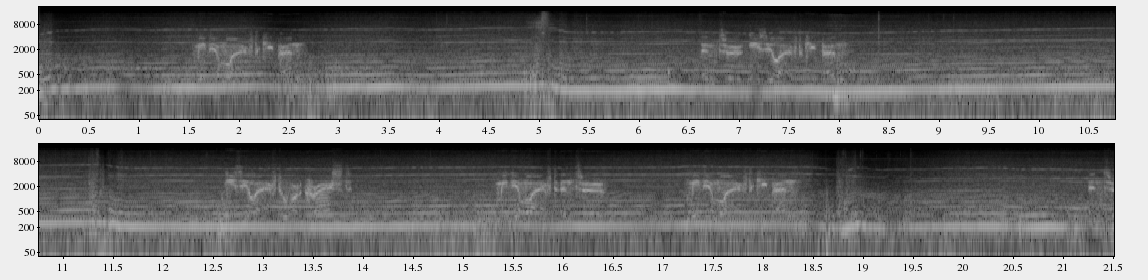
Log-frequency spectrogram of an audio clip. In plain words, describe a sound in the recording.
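A rally car engine drones loudly, its pitch stepping down at each gear change.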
